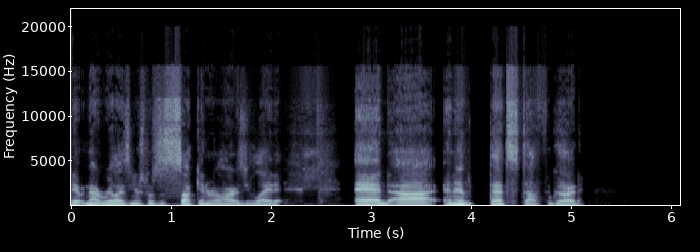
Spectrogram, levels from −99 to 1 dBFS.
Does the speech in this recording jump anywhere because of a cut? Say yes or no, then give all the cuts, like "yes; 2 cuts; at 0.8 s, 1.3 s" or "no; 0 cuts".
yes; 2 cuts; at 4.1 s, 4.8 s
